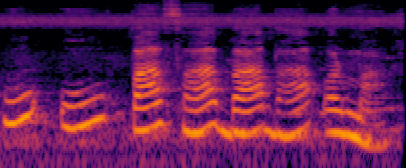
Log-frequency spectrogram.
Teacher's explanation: इनका उच्चारण स्थान है ओष्ठ और इनका वर्ग का नाम है ओष्ठ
